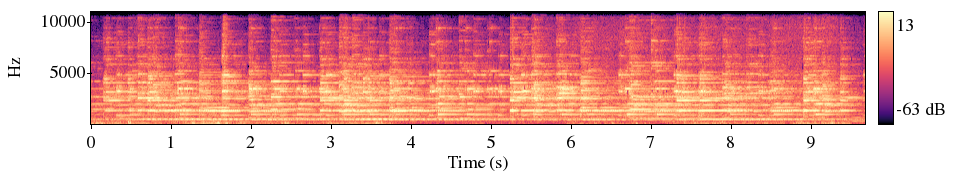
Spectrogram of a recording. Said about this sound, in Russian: После совершения последования искусством колокольного звона порадовал присутствующих звонарь Виталий Водриганов.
